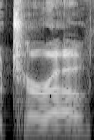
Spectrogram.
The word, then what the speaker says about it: Turo: and um for those who know Turo, Tur O, that's a peer-to-peer car rental marketplace.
